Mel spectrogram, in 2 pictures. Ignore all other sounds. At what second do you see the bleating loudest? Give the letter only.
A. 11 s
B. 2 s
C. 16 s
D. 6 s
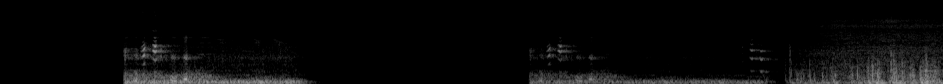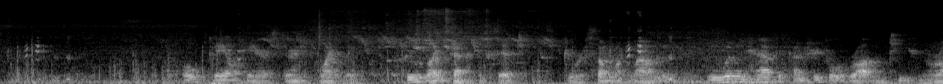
C.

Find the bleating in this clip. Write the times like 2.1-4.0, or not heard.
1.2-3.1, 5.2-7.7, 9.4-12.1, 15.5-17.2.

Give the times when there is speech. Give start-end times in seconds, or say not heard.
11.1-18.8.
